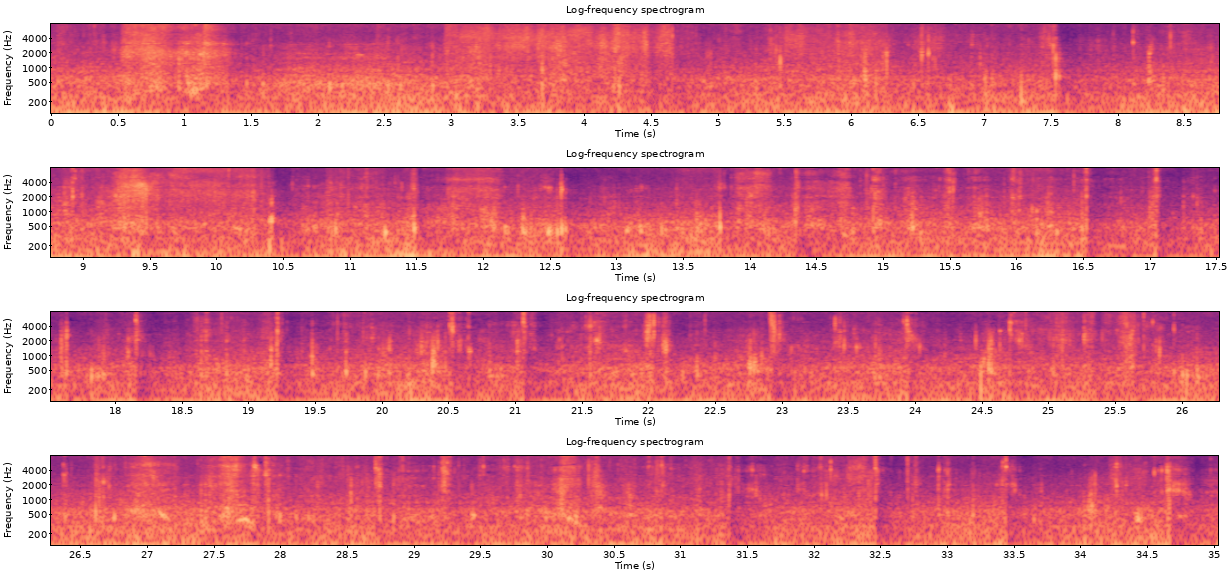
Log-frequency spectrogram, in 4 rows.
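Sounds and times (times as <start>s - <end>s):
chewing meat with wet clicks: 10.4s - 35.0s.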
